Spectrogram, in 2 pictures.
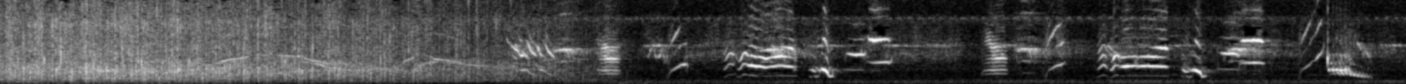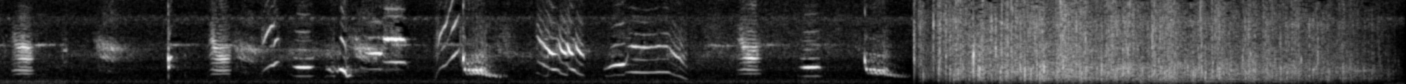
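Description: Audience applause, then a New Zealand bellbird (korimako) singing a rapid series of short clear notes, many sliding up or down in pitch, for about eight seconds; the applause starts again near the end.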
